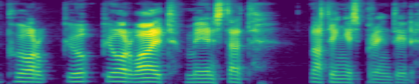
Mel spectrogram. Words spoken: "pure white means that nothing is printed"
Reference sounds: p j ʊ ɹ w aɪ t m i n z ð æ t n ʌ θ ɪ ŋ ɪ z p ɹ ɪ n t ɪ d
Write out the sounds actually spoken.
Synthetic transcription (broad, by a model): p j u ɹ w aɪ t m i n s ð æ t n ʌ θ ɪ ŋ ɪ s p ɹ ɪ n t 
